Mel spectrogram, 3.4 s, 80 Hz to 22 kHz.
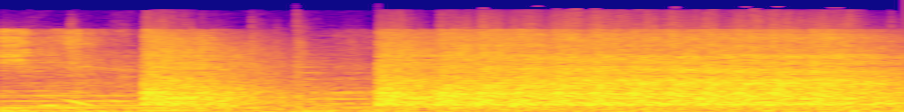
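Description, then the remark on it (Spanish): Police shotgun fire aimed at protesters at short range erupts in two loud, harsh waves, the second swelling into a dense, continuous crackle of rapid shots that blends into a roaring wash of noise until the end. “La policía disparaba a manifestantes a distancias cortas, utilizando fusiles AK-47, AR-15”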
